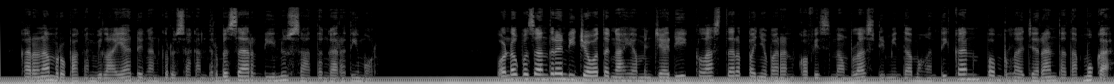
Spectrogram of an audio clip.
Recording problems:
electrical hum; loud; throughout; 50 Hz, 8 dB below the speech

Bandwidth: 15 kHz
